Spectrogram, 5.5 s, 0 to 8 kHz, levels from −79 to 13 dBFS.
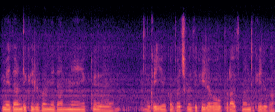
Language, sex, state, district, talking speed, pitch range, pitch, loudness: Hindi, male, Bihar, Darbhanga, 140 wpm, 105-115 Hz, 110 Hz, -15 LUFS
